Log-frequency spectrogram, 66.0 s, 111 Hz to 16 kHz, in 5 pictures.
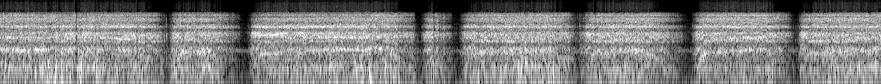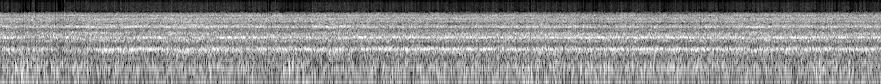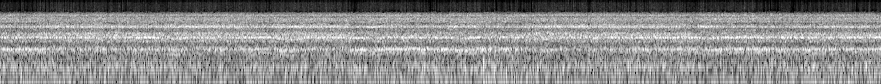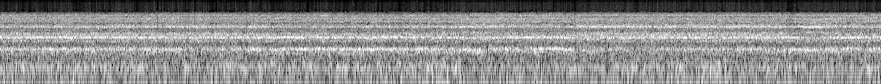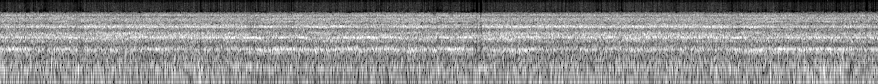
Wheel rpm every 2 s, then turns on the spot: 210, 170, 110, 130, 140, 100, 130, 220, 220, 230, 230, 230, 230, 230, 230, 230, 220, 230, 230, 230, 230, 230, 230, 230, 230, 230, 230, 230, 230, 230, 220, 230, 230.
none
